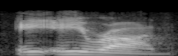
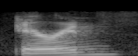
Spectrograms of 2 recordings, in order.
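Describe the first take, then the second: First: The name is said in a distorted, odd way. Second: The name is said in its ordinary way. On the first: The speaker calls it wrong. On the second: The speaker calls it right.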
